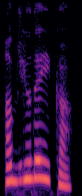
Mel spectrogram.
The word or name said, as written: ಅಭ್ಯುದಯಿಕ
